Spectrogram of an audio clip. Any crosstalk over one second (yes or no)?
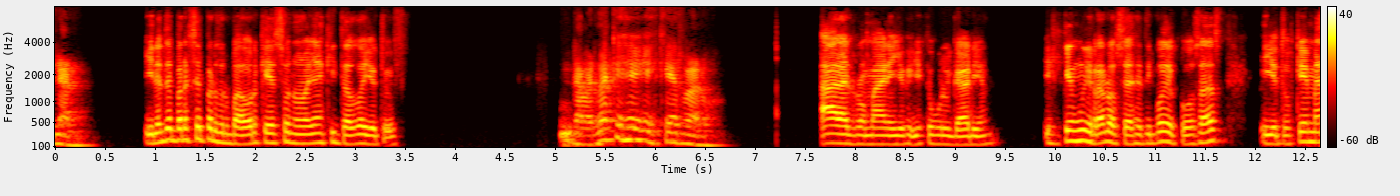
no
